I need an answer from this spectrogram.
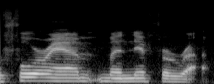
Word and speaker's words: foraminifera: So foraminifera.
